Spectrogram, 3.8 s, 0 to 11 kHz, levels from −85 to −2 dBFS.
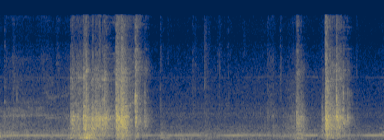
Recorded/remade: recorded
